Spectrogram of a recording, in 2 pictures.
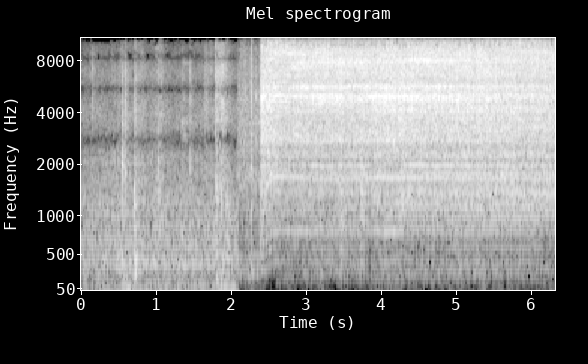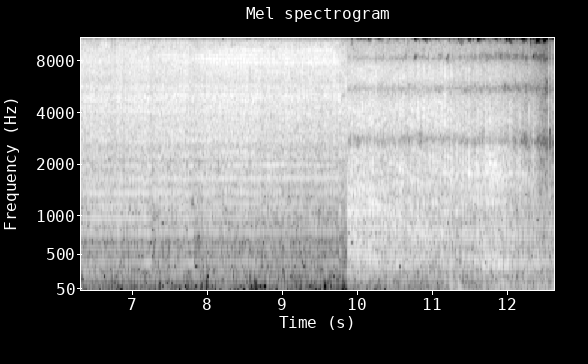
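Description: A power tool cuts through a clamped generator exhaust pipe, starting abruptly after faint handling noises and holding a loud, even, high-pitched whine for about seven seconds before stopping.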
